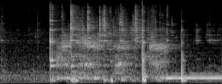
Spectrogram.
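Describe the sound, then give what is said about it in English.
Glasses clink together in a toast three times in quick succession, sharp bright taps, the last one leaving a short ringing tone, with no talking. “I'm gonna drink to that, dude. Where are you? Clink. Clink, clink, clink.”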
